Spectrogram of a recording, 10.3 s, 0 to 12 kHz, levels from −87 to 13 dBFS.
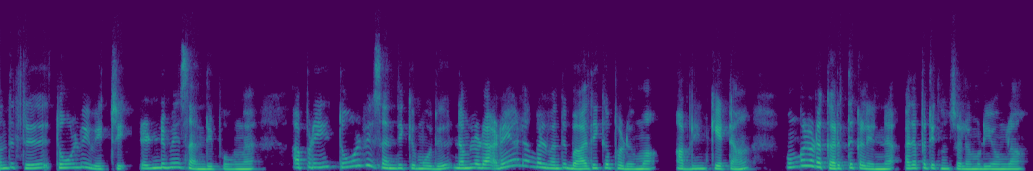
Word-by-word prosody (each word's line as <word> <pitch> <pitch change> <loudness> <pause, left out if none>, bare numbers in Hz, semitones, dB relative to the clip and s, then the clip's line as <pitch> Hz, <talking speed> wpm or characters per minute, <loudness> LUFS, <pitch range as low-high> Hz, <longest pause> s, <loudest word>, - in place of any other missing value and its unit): வந்துட்டு 240 +1 -1 0.3
தோல்வி, 275 +3 -1
வெற்றி 185 +1 -3 0.2
2மே 260 +6 +2
சந்திப்போங்க. 170 -3 +1 0.5
அப்பிடி 285 +1 -3 0.2
தோல்வி 405 +7 -3
சந்திக்கும்போது, 215 -5 +1 0.2
நம்மளோட 245 +1 +3
அடையாளங்கள் 320 - -1
வந்து 225 +2 0
பாதிக்கப்படுமா? 190 -4 +1 0.3
அப்பிடின்னு 195 +1 0
கேட்டா, 185 -3 +1 0.5
உங்களோட 385 0 +1
கருத்துக்கள் 210 -2 +2
என்ன? 170 - +5 0.2
அத 220 - +3
பத்தி 230 -2 0
கொஞ்சம் 195 -1 -2
சொல்ல 175 -1 +1
முடியுங்களா? 175 0 +2
220 Hz, 130 wpm, -24 LUFS, 180-265 Hz, 0.5 s, என்ன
